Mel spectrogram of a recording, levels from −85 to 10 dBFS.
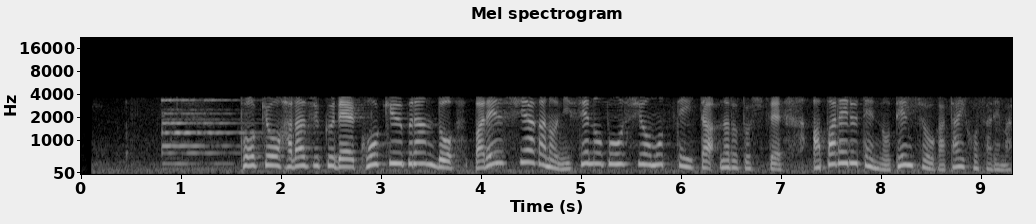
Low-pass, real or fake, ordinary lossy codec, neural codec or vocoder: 3.6 kHz; real; none; none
